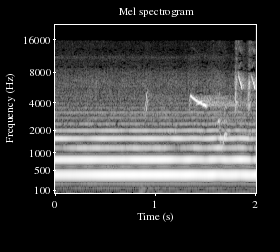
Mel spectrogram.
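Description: A flute holding one long steady note as intro music, with a few short high bird chirps near the end.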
